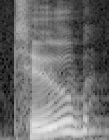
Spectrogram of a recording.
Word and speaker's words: tube: Long vowel I with a silent E. So listen to me as I say these. We've got plain, time, cape, hope, tube, bite, cute, and ripe. Never did I say the E because it's silent.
